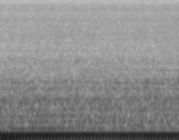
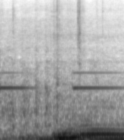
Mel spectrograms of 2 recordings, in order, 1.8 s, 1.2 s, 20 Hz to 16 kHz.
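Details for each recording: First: Van with a dead battery jump-started with a Schumacher 1500 amp lithium jump starter: deep, throbbing idle with an uneven pulsing beat, running but not well. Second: Van with a dead battery started using a 1500 A Schumacher lithium jump starter: door chime pings, brief crank, then engine catches at once into a steady idle; starts cleanly.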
